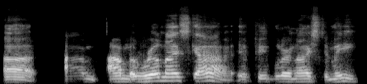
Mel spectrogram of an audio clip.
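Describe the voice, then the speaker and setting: A man's voice: medium pitch, moderate pace, low-quality recording. A man, a guest telling stories in a casual interview, blunt and boastful, often laughing at himself. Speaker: guest, food and camping content creator.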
